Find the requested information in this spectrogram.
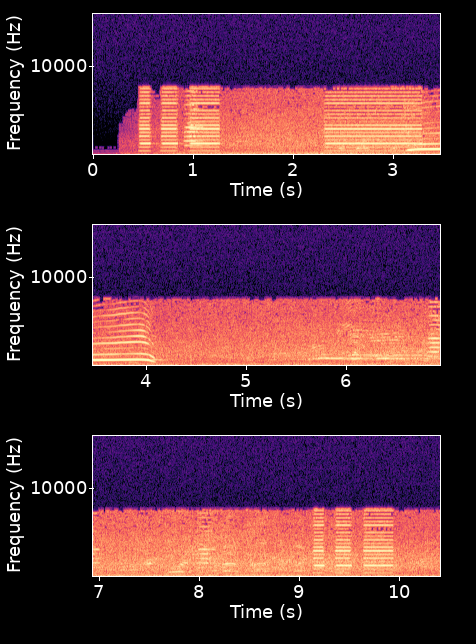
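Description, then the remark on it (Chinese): Busy city street traffic hums steadily as night falls, while car horns honk repeatedly, some in quick clustered toots and one longer, wavering blast, with indistinct voices mixed into the city din. “在一片烦人的汽车喇叭声、反复的流行歌曲声和旁若无人的喊声中，夜晚最终降临到了这个城市。”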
